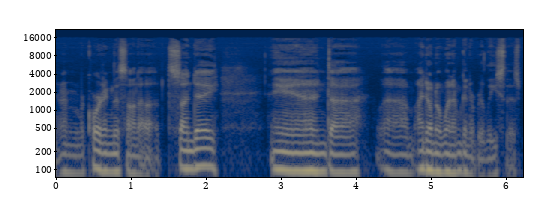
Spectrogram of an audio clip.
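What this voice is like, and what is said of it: Voice sounds sick. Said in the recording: “I apologize for my voice. I think I'm coming down with something.”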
